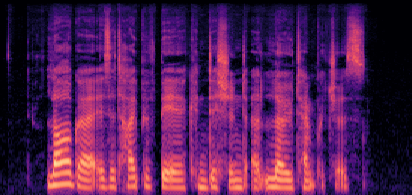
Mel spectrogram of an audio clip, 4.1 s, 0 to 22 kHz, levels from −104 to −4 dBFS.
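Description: No technical faults turn up anywhere in this short bit of speech, so there's nothing to flag here.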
